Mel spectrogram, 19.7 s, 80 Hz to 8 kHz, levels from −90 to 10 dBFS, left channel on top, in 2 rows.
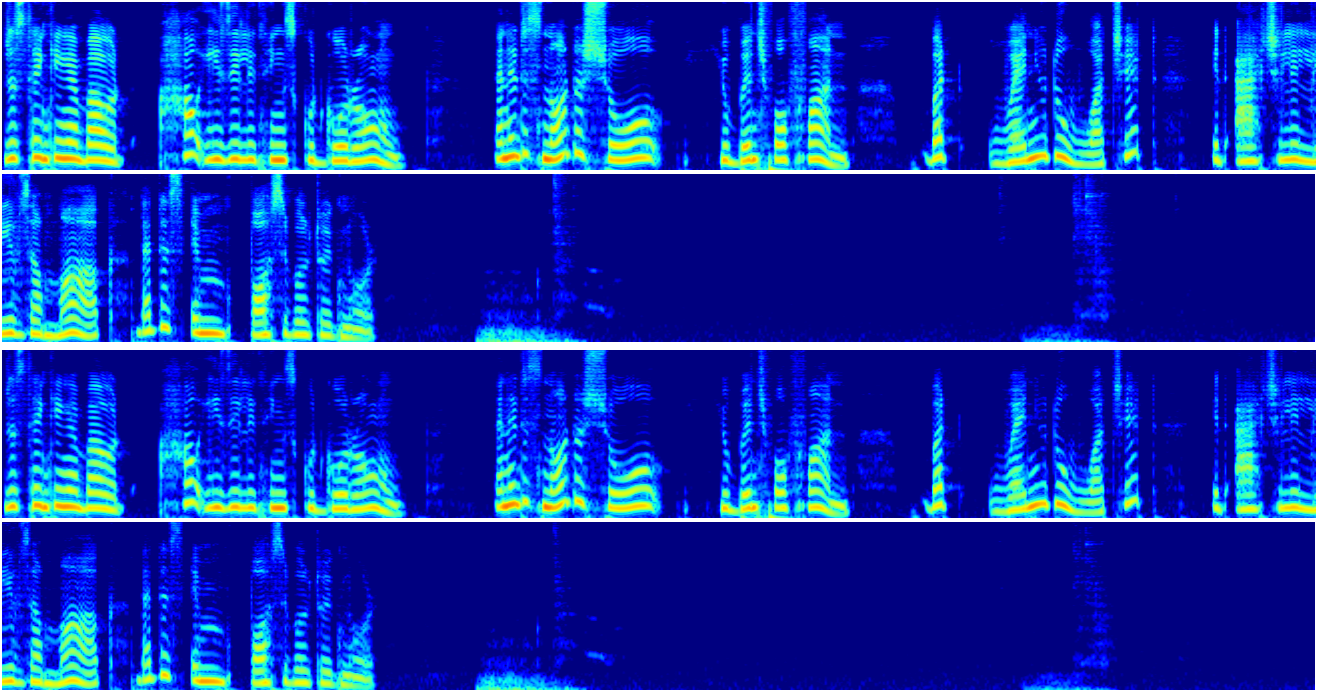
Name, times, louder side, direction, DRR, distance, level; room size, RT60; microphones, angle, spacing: voice 1, 0.0-0.9 1.2-3.0 3.7-4.9 5.4-6.3 6.9-7.1 7.4-8.5 9.1-10.6 10.9-12.6 13.5-13.6, left 1 dB, 65° left, 2.1 m, -24 dB
open air
head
